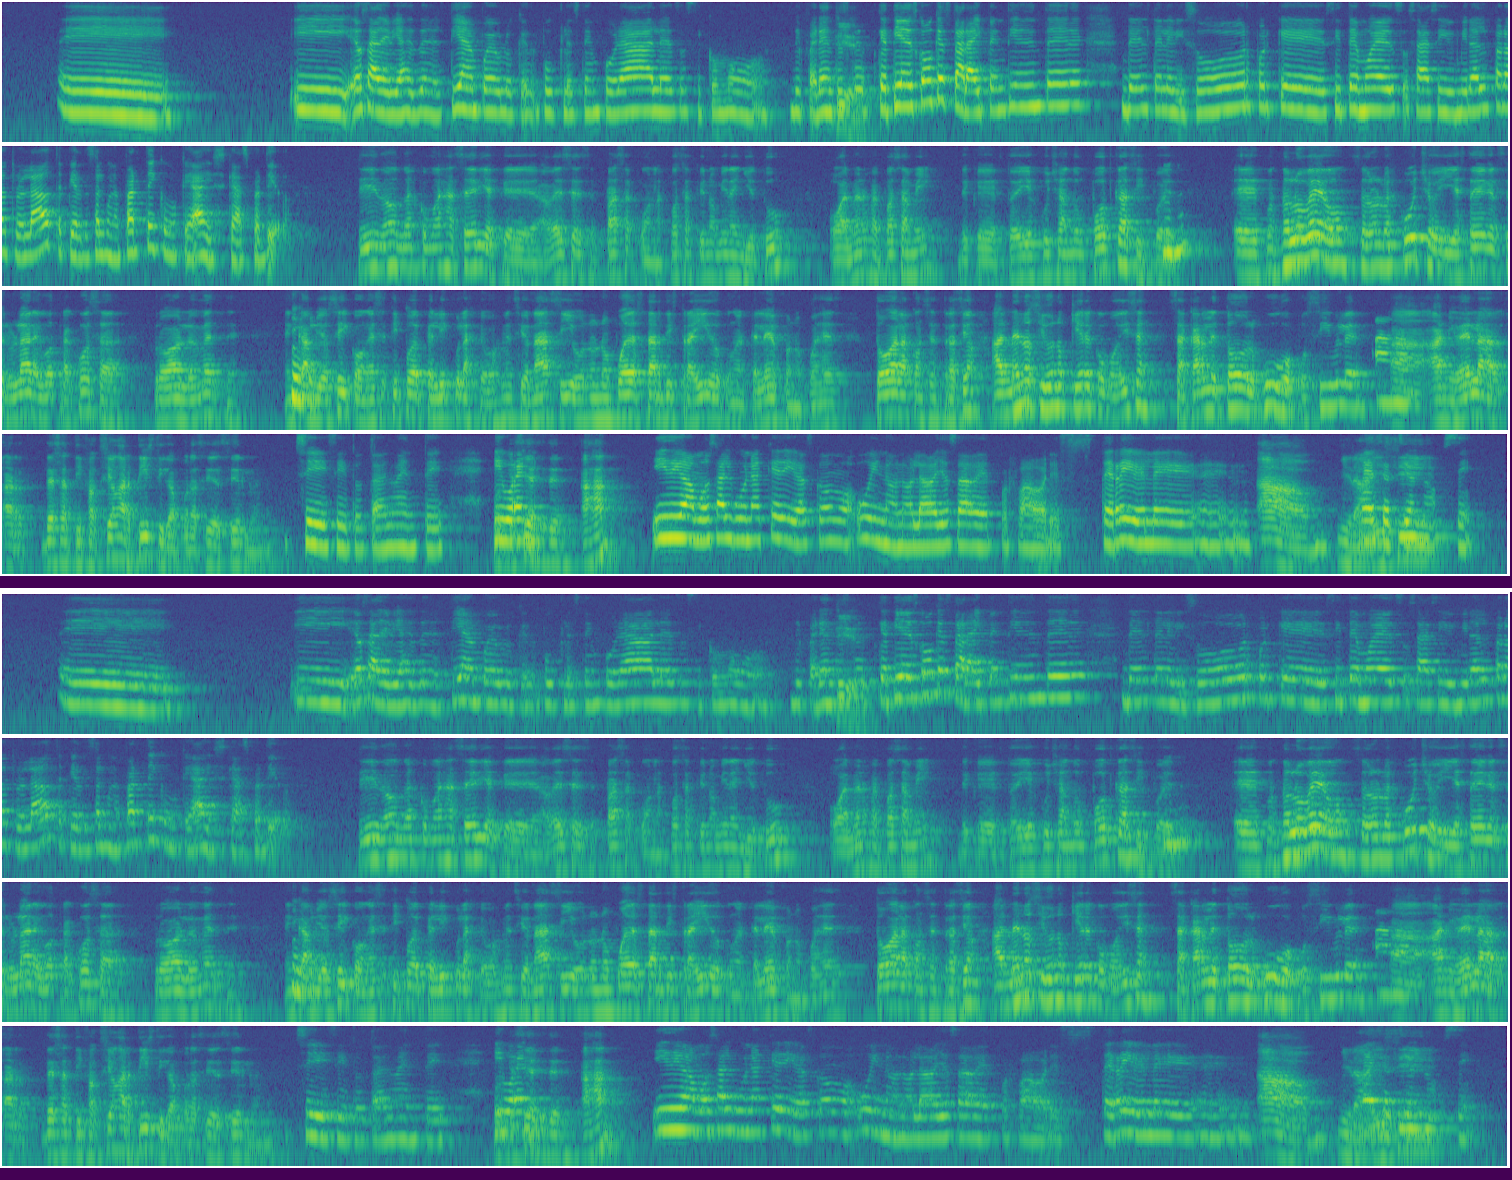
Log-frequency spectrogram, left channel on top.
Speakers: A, on the left; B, on the left.
A: eh, Y, o sea, de viajes en el tiempo, de bloque- bucles temporales, así como diferentes,
B: Sí,
A: que, que tienes como que estar ahí pendiente de- del televisor, porque si te mueves, o sea, si miras para otro lado, te pierdes alguna parte y como que, ay, que has perdido.
B: Sí, no, no es como esas series que a veces pasa con las cosas que uno mira en YouTube, o al menos me pasa a mí, de que estoy escuchando un podcast y pues,
A: Ujú.
B: eh, pues no lo veo, solo lo escucho y estoy en el celular en otra cosa, probablemente. En
A: <laughs>
B: cambio, sí, con ese tipo de películas que vos mencionás, sí, uno no puede estar distraído con el teléfono, pues es toda la concentración, al menos si uno quiere, como dicen, sacarle todo el jugo posible
A: Ajá.
B: a, a nivel ar- ar- de satisfacción artística, por así decirlo, ¿no?
A: Sí, sí, totalmente.
B: Porque
A: Y bueno,
B: sí es este. Ajá.
A: y digamos alguna que digas como, uy, no, no la vayas a ver, por favor, es terrible, eh,
B: Ah, mira,
A: me
B: ahí
A: decepcionó,
B: sí
A: sí.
